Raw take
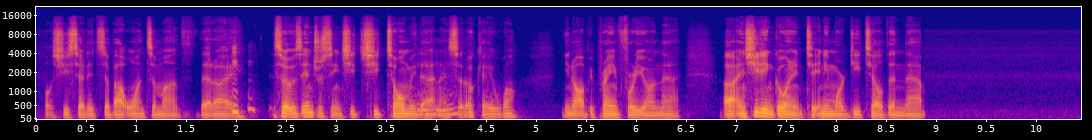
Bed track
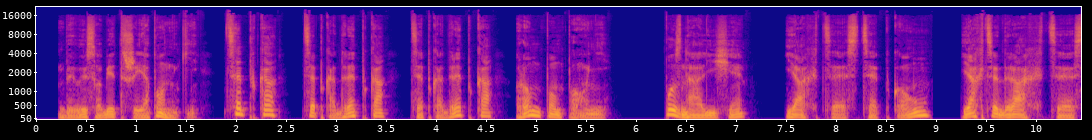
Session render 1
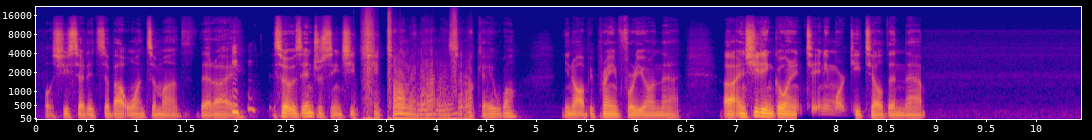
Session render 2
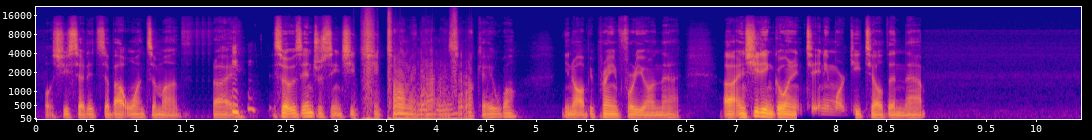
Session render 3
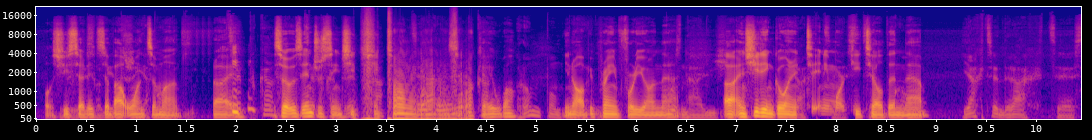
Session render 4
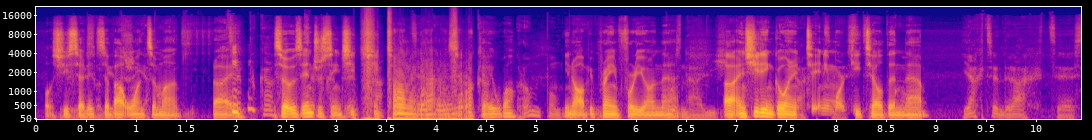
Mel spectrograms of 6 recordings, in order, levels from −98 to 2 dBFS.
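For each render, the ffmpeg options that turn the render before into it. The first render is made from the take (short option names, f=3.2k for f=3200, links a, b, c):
-filter_complex "[0:a]asettb=1/sr,asplit=3[a][b][c];[a]atrim=end=3.174[d];[b]atrim=start=3.17:end=4.43,asetpts=PTS-STARTPTS,afade=t=in:d=0.004:c=qsin,afade=t=out:st=1.256:d=0.004:c=qsin,aeval=exprs='max(val(0),0)':c=same[e];[c]atrim=start=4.426[f];[d][e]acrossfade=d=0.004:c1=hsin:c2=qsin[g];[g][f]acrossfade=d=0.004:c1=qsin:c2=hsin,asettb=1/sr,asplit=3[h][i][j];[h]atrim=end=7.604[k];[i]atrim=start=7.6:end=8.2,asetpts=PTS-STARTPTS,afade=t=in:d=0.004:c=qsin,afade=t=out:st=0.596:d=0.004:c=qsin,highpass=f=430:w=0.5412,highpass=f=430:w=1.3066[l];[j]atrim=start=8.196[m];[k][l]acrossfade=d=0.004:c1=hsin:c2=qsin[n];[n][m]acrossfade=d=0.004:c1=qsin:c2=hsin"
-filter_complex "[0:a]asplit=5[a][b][c][d][e];[a]atrim=end=1.602[f];[b]atrim=start=1.538:end=1.602[g];[c]atrim=start=1.538:end=1.602[h];[d]atrim=start=1.538:end=1.602[i];[e]atrim=start=1.778[j];[f][g]acrossfade=d=0.004:c1=hsin:c2=hsin[k];[k][h]acrossfade=d=0.004:c1=hsin:c2=hsin[l];[l][i]acrossfade=d=0.004:c1=hsin:c2=hsin[m];[m][j]acrossfade=d=0.004:c1=hsin:c2=hsin"
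-filter_complex "[1:a]volume=-19.5dB[a];[0:a][a]amix=inputs=2:normalize=0"
-af "volume=8dB,alimiter=limit=-1dB:level=0:latency=1"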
